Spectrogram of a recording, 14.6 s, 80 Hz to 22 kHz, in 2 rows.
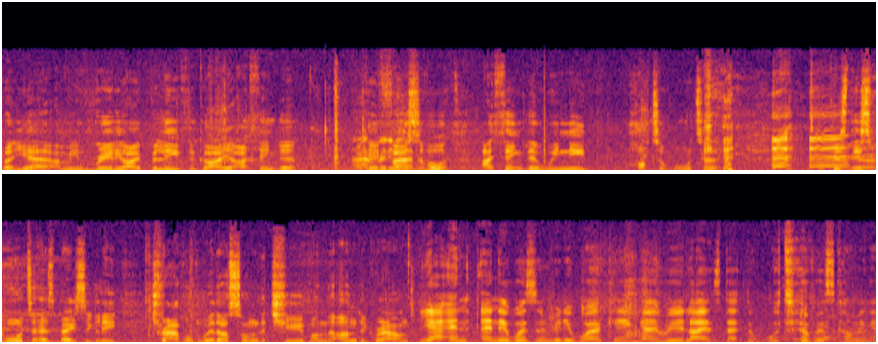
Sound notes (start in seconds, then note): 5.8 laughter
